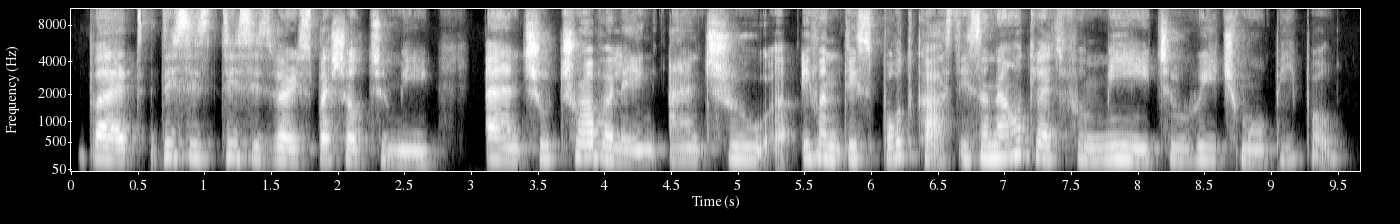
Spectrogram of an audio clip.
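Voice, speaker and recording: A woman in her late forties, speaking English at a middling pitch. She hosts a podcast in a relaxed, conversational manner and tells her stories with lively, animated energy. She often restarts her sentences as she talks. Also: a little slow. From Bulgaria. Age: 40s. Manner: expressive, animated storyteller with frequent restarts. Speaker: podcast host.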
